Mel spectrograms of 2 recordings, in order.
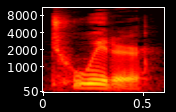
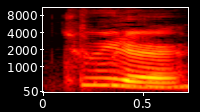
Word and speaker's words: Twitter: 그래서 이것도 리을처럼 발음해 주세요. 해볼게요. 트위터. 트위터.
